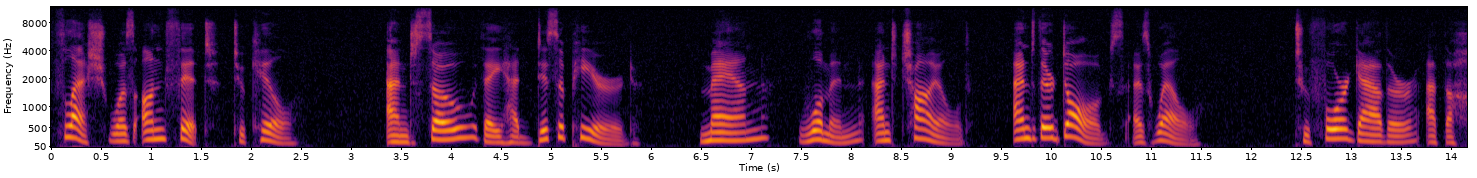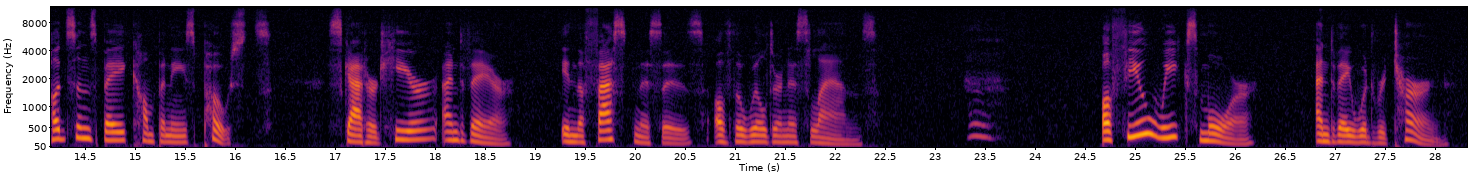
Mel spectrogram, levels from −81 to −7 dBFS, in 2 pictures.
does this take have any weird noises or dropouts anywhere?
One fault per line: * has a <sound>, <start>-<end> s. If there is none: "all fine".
* has a sigh, 23.3-23.8 s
